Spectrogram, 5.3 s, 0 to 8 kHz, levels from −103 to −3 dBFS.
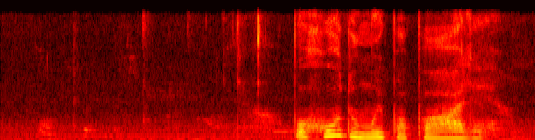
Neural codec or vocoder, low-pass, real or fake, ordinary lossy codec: none; 7.2 kHz; real; none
